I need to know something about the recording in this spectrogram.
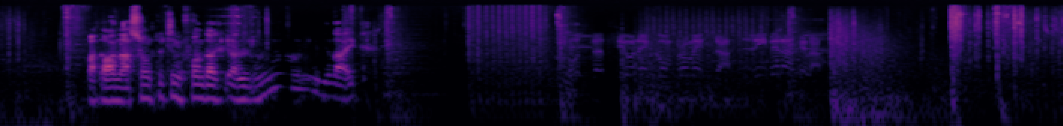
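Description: Gunshots and explosions crack from a video game.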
